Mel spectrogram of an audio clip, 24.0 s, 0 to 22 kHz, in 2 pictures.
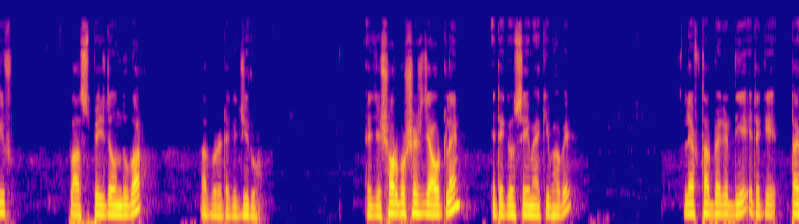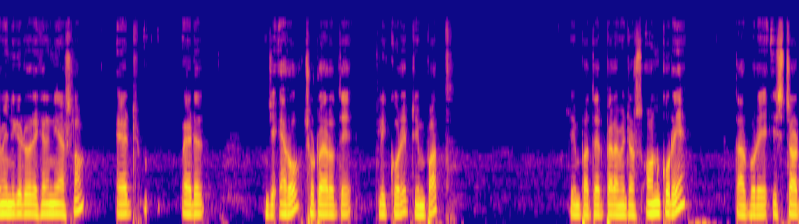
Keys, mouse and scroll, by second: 3.0-4.4 drag, 4.4-4.8 scroll up 1, 5.1 click, 9.3-9.7 scroll up 1, 13.4 click, 18.4 click, 19.0-19.4 scroll up 1, 20.4 click, 23.6-23.9 drag.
